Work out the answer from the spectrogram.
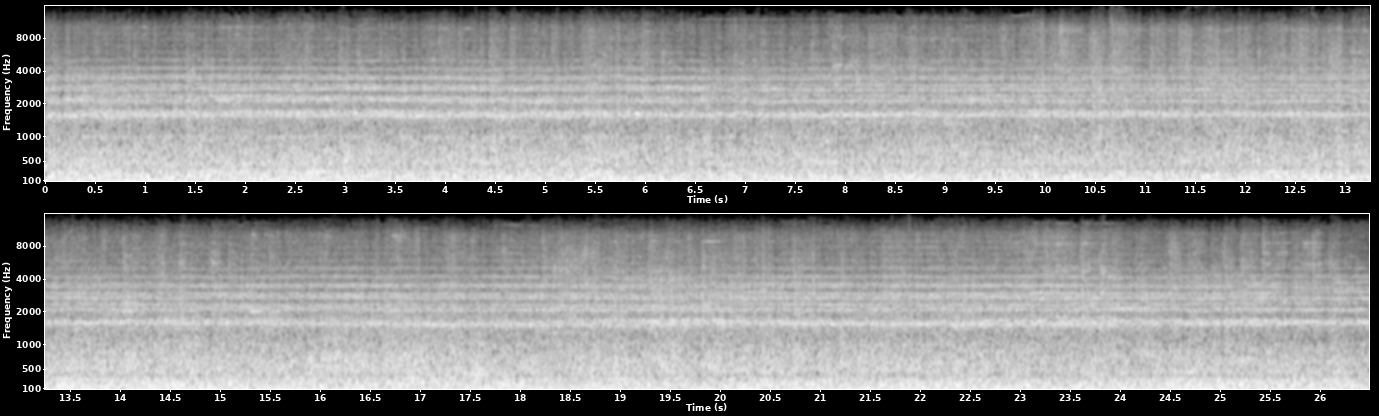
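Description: Freight train of open gondola wagons rolling past, the wheels clattering over the rail joints, with a steady high-pitched wheel squeal ringing over the rumble. The last wagons pass near the end.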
